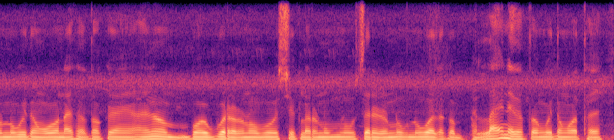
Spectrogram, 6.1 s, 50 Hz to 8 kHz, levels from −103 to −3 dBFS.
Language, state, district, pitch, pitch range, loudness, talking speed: Kokborok, Tripura, Dhalai, 120 Hz, 115-125 Hz, -17 LUFS, 175 wpm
